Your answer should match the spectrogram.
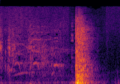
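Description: A single heavy door slams shut with a loud, booming thud that quickly fades, following a stretch of faint, murmuring background noise.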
